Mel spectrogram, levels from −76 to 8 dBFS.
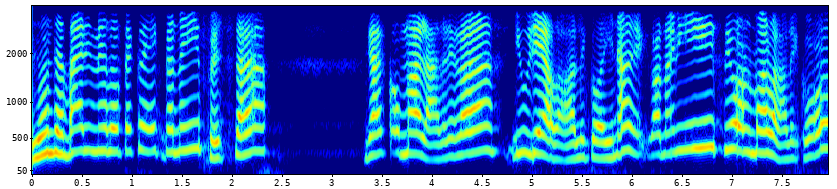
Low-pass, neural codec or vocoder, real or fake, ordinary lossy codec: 3.6 kHz; codec, 16 kHz in and 24 kHz out, 0.4 kbps, LongCat-Audio-Codec, four codebook decoder; fake; none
